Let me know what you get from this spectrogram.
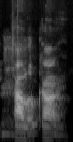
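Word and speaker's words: Talokan: how they it's the right it's rise uh talocon so it's pretty much he's telling his City his people to rise up so it's like Hollow kind yeah it's how it's pronounced but yeah so now did you hear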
